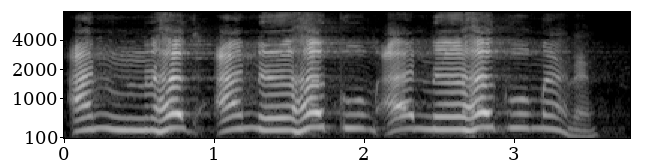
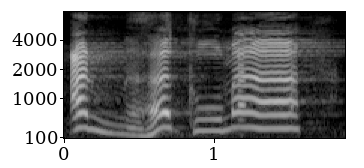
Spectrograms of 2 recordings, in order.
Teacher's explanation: baca nun sukunnya di sini karena sama dengan tanwin dibaca ditekan dan cepat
